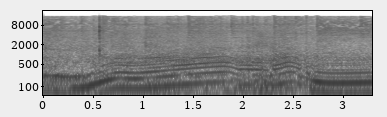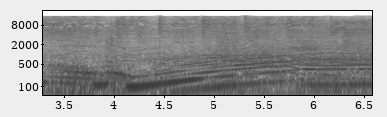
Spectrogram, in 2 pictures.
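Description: Car engine noise in Rocket League, a revving motor whose pitch repeatedly climbs and drops as the car accelerates and eases off, loud and close throughout.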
